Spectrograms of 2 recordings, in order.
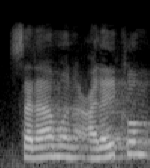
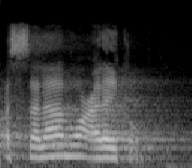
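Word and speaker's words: السلام عليكم: Salamun alaykum or Assalamu alaykum. Many times you say it quickly, Assalamu alaikum, or even shorter than that.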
